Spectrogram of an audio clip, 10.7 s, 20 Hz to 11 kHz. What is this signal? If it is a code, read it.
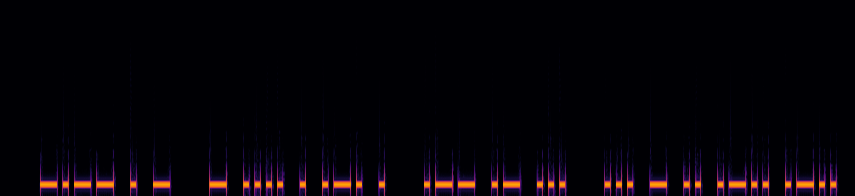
Morse code, heard as a keyed tone, about 17 wpm, 700 Hz. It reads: YET THERE WAS STILL
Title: Sentences from Top 1300 Words 17wpm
